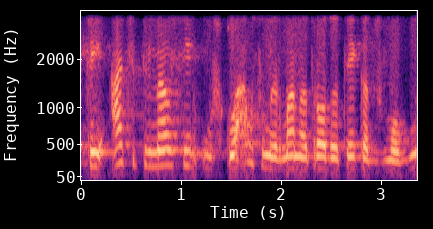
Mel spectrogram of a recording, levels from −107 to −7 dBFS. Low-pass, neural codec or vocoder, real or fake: 3.6 kHz; none; real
